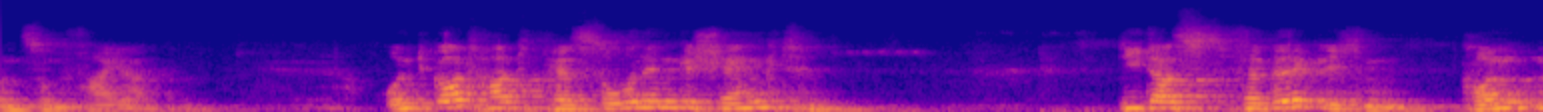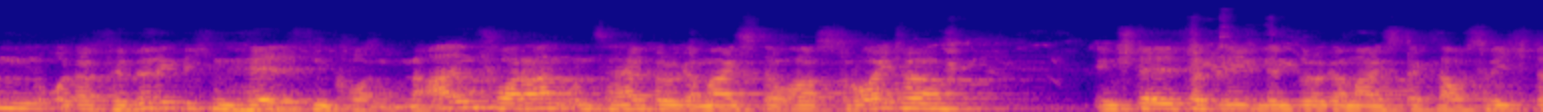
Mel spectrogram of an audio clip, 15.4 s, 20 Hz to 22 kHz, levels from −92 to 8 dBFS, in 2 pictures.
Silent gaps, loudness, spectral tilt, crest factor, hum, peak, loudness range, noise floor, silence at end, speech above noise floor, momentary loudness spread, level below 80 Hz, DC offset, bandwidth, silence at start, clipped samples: none; -22 LUFS; -9 dB/octave; 16 dB; none; -6 dBFS; 4 LU; -55 dBFS; 0 s; 34 dB; 11 LU; -58 dBFS; under 0.1%; 7.4 kHz; 0 s; under 0.1%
